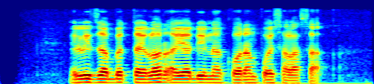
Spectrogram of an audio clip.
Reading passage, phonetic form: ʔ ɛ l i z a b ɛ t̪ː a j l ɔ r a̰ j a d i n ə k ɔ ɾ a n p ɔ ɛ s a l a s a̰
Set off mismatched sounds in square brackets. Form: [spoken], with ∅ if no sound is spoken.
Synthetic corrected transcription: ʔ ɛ l i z a b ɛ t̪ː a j l ɔ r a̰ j a d i n [a] k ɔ ɾ a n p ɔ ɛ s a l a s a̰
